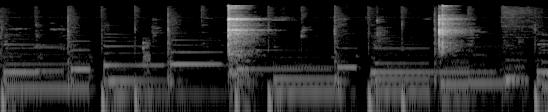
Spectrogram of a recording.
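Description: Spoon clinking against a bowl while mixing masala papad topping of salt and cumin powder, close and crisp, a series of sharp taps with short ringing tones at irregular intervals over quiet background.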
